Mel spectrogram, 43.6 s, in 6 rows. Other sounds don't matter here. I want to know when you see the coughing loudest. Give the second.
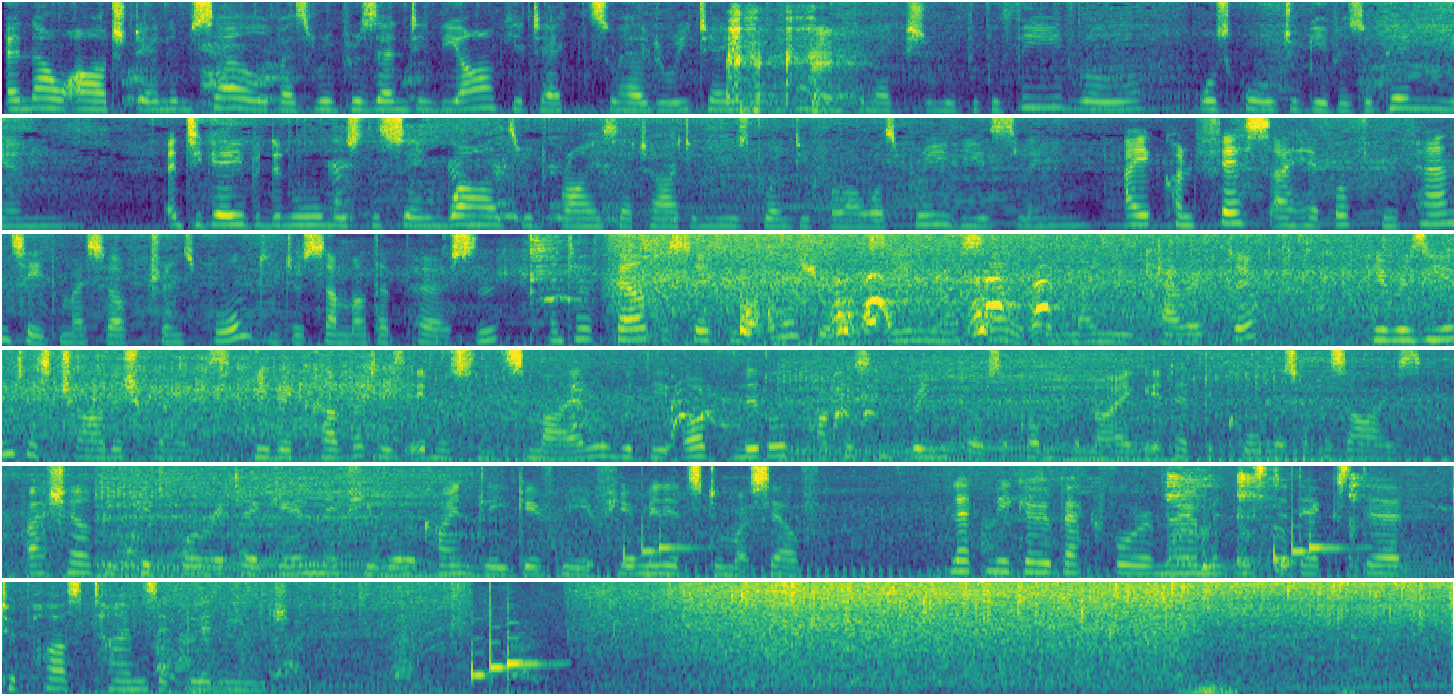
4 s.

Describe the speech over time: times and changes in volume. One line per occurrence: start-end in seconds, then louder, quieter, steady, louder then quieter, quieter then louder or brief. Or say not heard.
0.0-37.8 steady.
